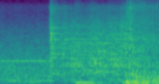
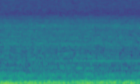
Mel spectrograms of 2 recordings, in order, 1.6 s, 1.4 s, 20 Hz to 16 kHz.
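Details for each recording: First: Freshly built V8 on first start with a reprogrammed stock ECU/PCM: wrong intake manifold (square port instead of cathedral port) caused a severe vacuum leak, so it surges to a high climbing rev and hangs there instead of idling. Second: Corvette V8 warm idle after about 10 minutes running, about 1050–1100 rpm, temp just under 200, oil pressure 60, charging 14.06 V: steady even low rumble, no smoke, ticks or knocks; wobbling pulley needs replacing.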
